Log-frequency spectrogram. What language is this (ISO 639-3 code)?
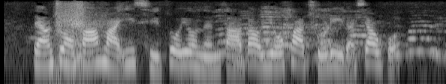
zho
